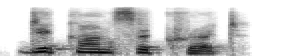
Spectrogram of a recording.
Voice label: "deconsecrate", Indian

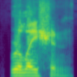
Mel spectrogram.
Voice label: "relation", American

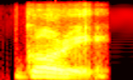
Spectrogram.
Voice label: "gory", Indian

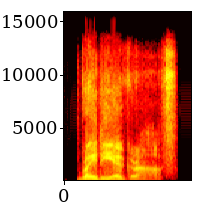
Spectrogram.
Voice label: "radiograph", British

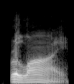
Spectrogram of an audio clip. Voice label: "rely", American

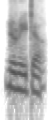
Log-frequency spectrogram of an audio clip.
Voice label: "narrator", Indian

